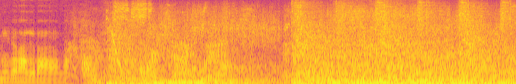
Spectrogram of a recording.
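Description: Magic spells crackle and whoosh during a clash.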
